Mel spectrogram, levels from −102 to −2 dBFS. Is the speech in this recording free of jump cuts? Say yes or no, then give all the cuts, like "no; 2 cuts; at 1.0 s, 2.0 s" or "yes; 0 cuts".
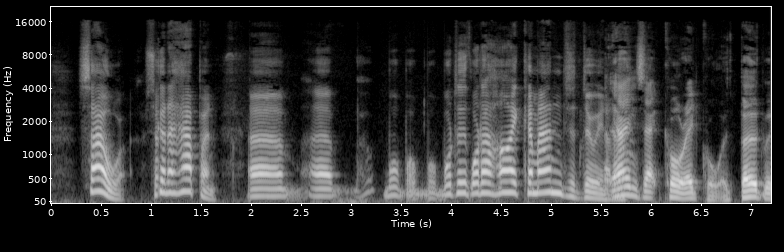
no; 5 cuts; at 1.0 s, 2.5 s, 3.5 s, 4.2 s, 5.5 s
